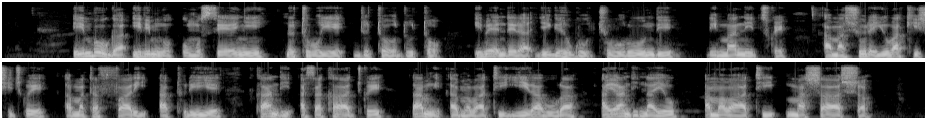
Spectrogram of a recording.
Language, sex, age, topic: Rundi, female, 25-35, education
